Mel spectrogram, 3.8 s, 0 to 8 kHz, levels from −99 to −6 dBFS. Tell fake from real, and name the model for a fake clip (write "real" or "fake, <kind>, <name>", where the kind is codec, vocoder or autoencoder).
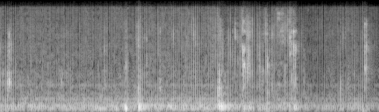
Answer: fake, vocoder, BigVGAN v2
